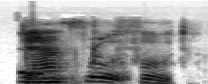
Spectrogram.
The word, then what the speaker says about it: junk food: Junk food. Junk. You need to emphasize the K sound.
